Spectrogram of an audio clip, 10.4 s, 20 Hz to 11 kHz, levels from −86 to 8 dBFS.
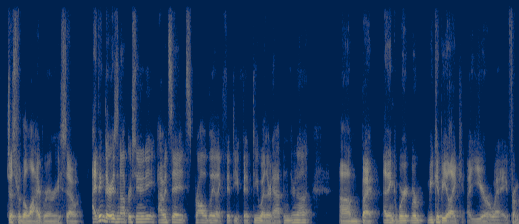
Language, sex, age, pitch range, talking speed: English, male, 20-39, 95-120 Hz, 225 wpm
